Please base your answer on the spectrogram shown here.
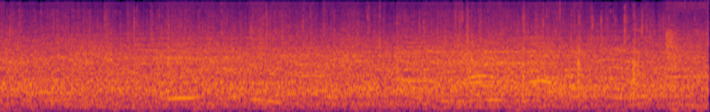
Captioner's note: crowd cheering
